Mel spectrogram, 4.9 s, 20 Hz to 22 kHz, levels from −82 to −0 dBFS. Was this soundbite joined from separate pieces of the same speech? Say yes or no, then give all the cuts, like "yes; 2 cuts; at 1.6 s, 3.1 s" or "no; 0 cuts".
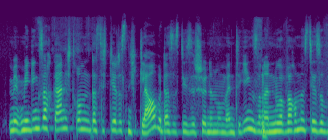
no; 0 cuts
